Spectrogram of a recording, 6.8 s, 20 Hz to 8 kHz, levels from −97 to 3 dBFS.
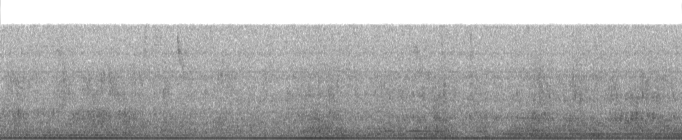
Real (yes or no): yes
